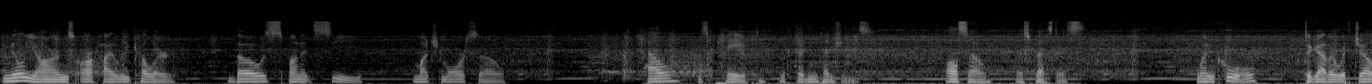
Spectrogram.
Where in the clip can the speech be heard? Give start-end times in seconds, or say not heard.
0.0-5.0, 6.4-10.8, 11.9-13.6.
